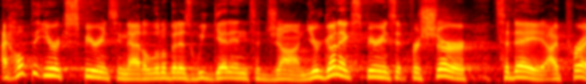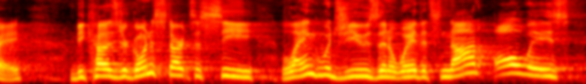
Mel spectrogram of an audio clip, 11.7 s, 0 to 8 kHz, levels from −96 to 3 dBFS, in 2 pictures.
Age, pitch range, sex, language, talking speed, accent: 20-39, 140-200 Hz, male, English, 200 wpm, American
